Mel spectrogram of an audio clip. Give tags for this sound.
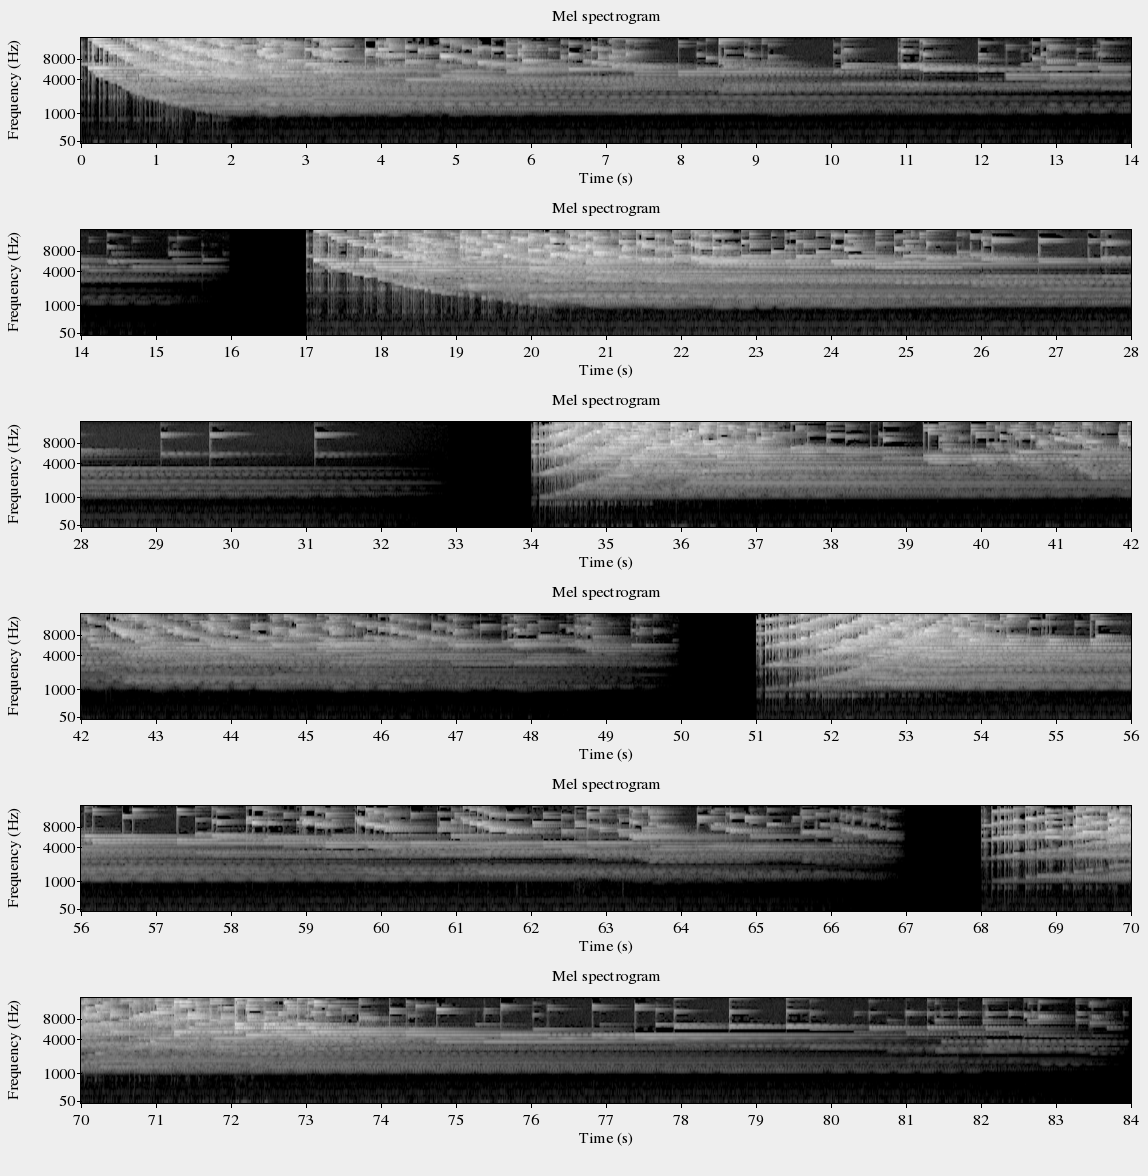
metal; bells

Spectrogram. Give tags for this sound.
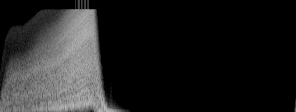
bump; riser; sweep

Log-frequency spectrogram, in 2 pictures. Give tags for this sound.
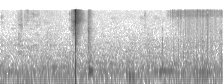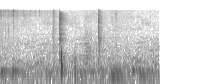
cigarette; smoking; smoke

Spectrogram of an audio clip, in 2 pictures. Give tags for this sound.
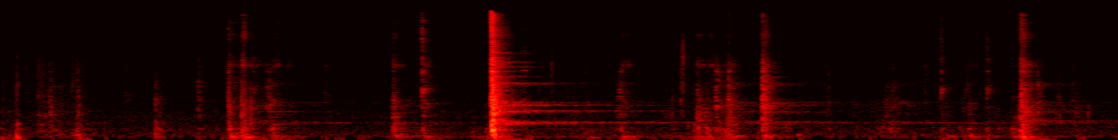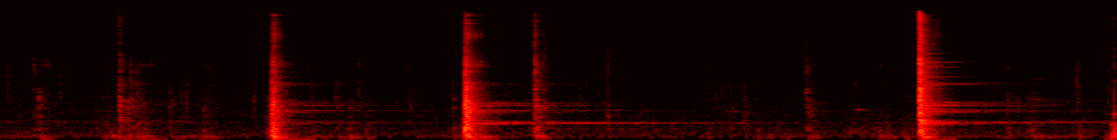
fermer; open

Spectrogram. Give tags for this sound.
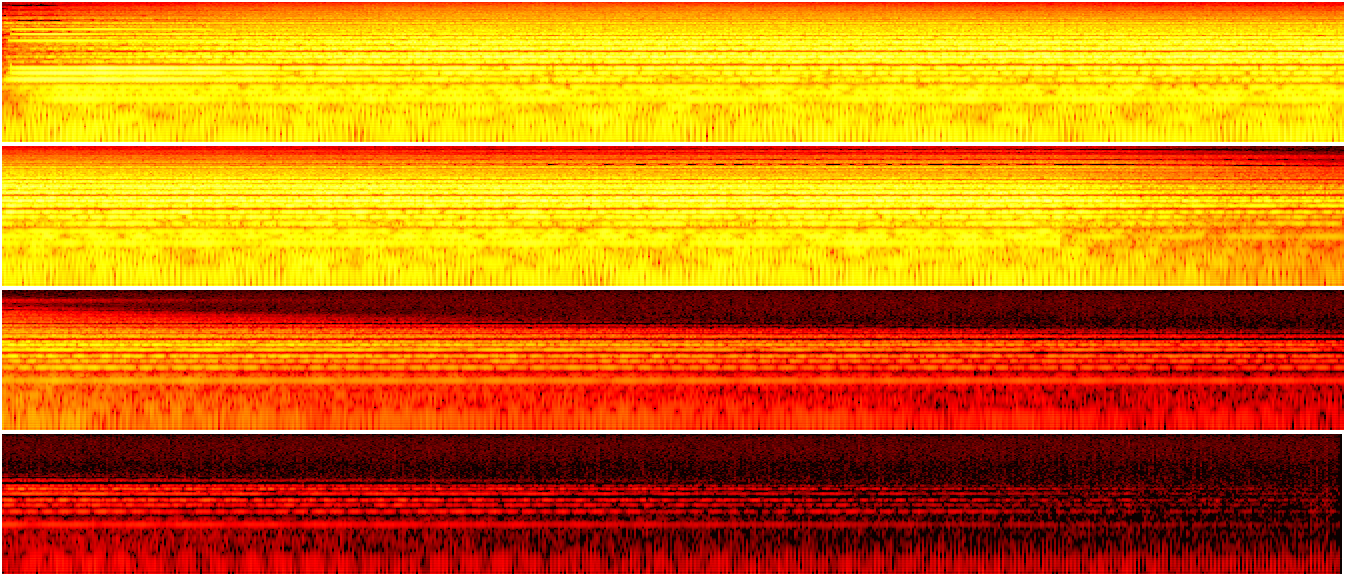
Instrument; Orchestra; Space

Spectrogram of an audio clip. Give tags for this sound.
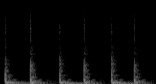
wooden; finger; drumming; table; wood

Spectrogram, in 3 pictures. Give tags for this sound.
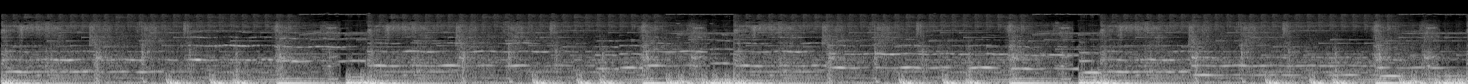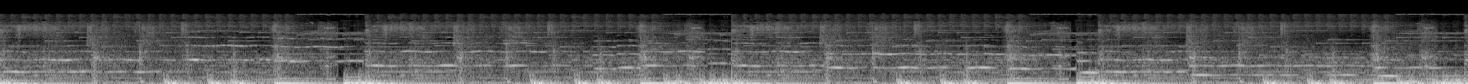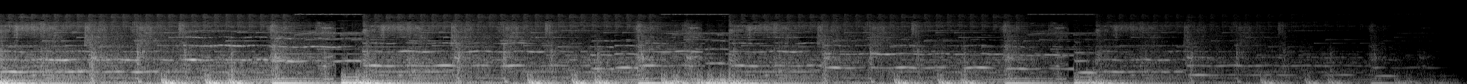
teenage-engineering; sample; music; song; synth; 130bpm; op-1; happy; lo-fi

